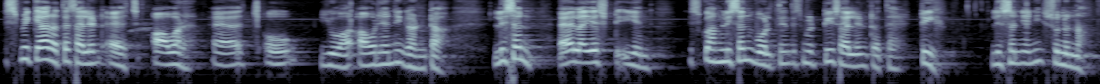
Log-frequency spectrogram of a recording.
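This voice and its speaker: In this exam paper walkthrough lesson, an Indian teacher spells out words letter by letter and answers self-posed questions. The voice sits at medium pitch, moves at normal speed, and sounds a little mellow.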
